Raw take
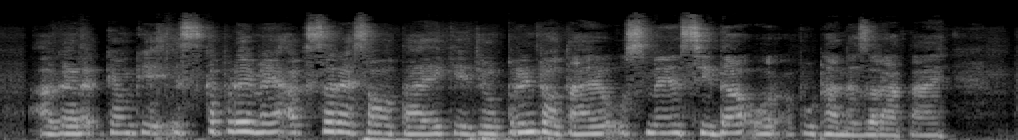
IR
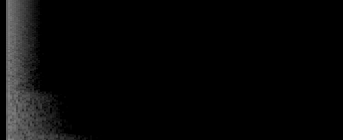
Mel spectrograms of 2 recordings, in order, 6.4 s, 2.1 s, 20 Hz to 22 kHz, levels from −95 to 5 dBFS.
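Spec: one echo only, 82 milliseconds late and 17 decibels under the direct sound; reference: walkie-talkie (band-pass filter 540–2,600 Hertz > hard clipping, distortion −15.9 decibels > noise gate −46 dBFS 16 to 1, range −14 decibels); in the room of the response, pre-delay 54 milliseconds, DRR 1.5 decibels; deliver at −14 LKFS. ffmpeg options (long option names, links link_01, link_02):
-filter_complex "[0:a]aecho=1:1:82:0.141,asplit=2[link_01][link_02];[1:a]atrim=start_sample=2205,adelay=54[link_03];[link_02][link_03]afir=irnorm=-1:irlink=0,volume=-7dB[link_04];[link_01][link_04]amix=inputs=2:normalize=0,highpass=540,lowpass=2600,asoftclip=type=hard:threshold=-26.5dB,agate=range=-14dB:threshold=-46dB:ratio=16,volume=21dB"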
